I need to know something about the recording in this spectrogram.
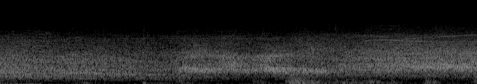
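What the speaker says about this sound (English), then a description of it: "This San Jose crowd chanting, "We're not worthy."" A San Jose arena crowd in a wrestling video game, a dense continuous roar of voices swelling slightly, chanting in unison behind the match.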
